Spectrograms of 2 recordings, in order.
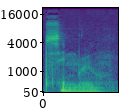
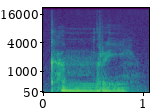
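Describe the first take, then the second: First: The first vowel is an 'ih' sound. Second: The first vowel is an 'uh' sound. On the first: The speaker calls it wrong. "it's not Simru, like I've heard some people pronounce it" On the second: The speaker calls it right. "So we say Cymru"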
